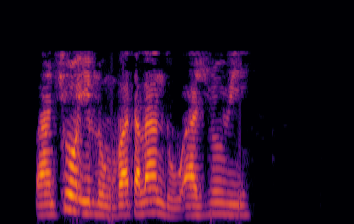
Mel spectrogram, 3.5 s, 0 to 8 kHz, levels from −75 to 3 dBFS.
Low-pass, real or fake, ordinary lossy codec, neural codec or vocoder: 7.2 kHz; real; AAC, 16 kbps; none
